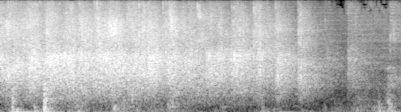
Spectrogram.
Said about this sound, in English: Excellent, go sit down, you guys. Give him both a round of applause.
